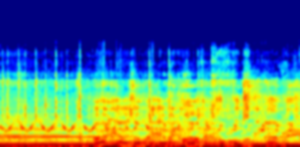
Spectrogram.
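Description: A man sings into a microphone over the band.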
